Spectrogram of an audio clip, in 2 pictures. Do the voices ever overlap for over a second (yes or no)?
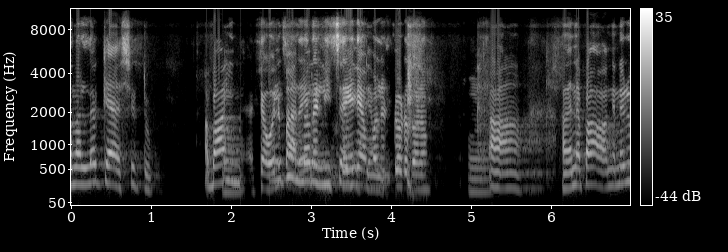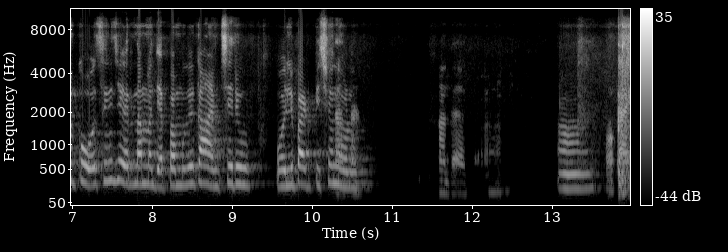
yes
